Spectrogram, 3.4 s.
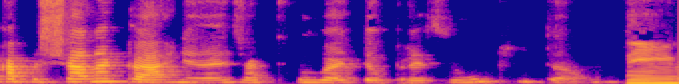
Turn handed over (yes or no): yes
